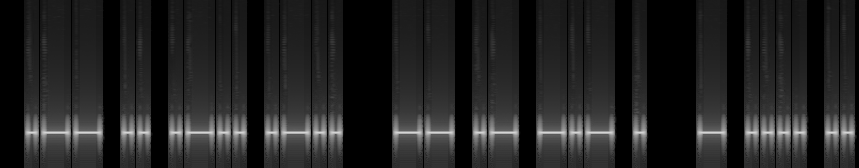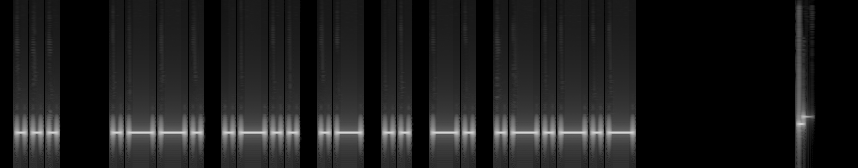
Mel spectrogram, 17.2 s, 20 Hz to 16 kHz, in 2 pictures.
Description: Morse code, heard as a keyed tone, about 15 wpm, 700 Hz. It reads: WILL MAKE THIS PLAIN.
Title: Sentences from Top 1000 Words - Review Part 4 - 15wpm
